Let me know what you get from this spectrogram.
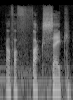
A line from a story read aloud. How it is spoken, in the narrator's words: she mutters to herself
